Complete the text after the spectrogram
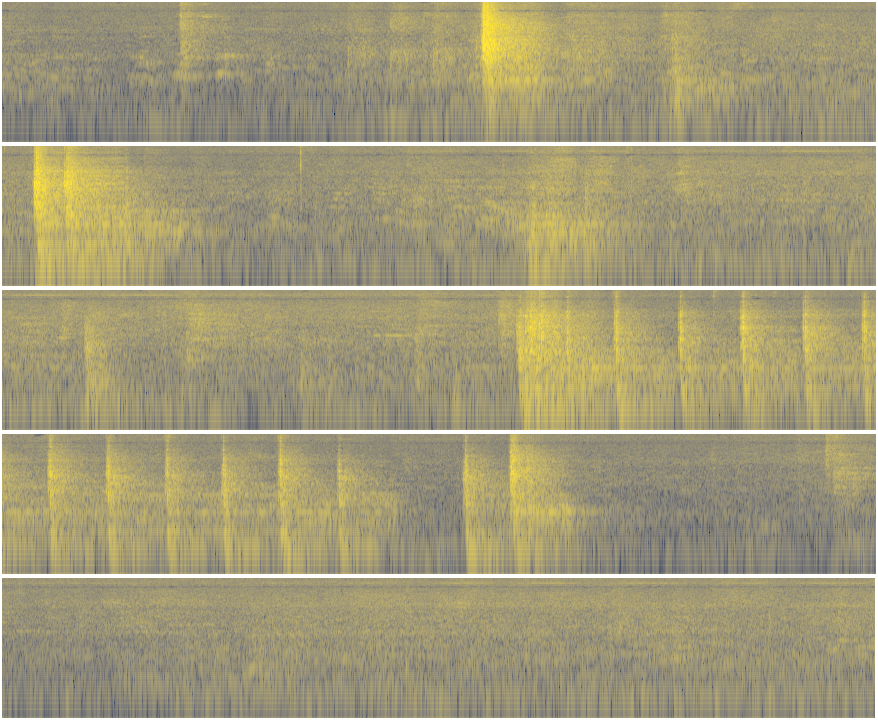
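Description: Loud music with sharp, punchy beats plays through speakers in a large echoing hall.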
